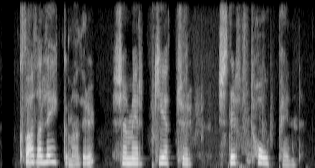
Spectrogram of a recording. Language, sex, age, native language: Icelandic, female, 18-19, Icelandic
